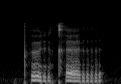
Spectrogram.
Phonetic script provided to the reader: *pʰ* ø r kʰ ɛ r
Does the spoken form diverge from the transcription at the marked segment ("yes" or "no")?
no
